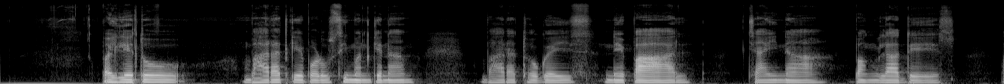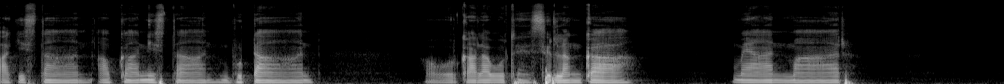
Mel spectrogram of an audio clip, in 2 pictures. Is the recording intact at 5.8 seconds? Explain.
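Yes, the speech at 5.8 seconds is intact, with no dropout, click, distortion or other fault at that moment.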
